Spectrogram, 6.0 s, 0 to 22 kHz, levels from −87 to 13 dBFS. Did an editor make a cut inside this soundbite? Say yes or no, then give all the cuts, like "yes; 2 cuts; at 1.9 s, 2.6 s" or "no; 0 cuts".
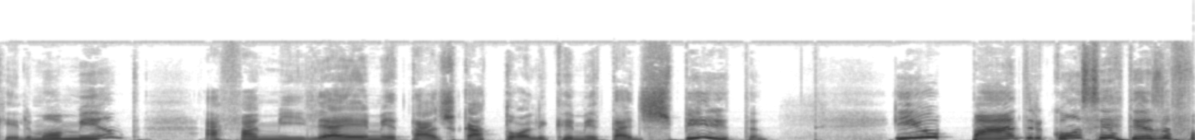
no; 0 cuts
